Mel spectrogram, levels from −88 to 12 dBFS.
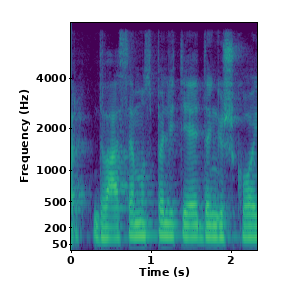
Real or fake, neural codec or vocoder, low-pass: real; none; 7.2 kHz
